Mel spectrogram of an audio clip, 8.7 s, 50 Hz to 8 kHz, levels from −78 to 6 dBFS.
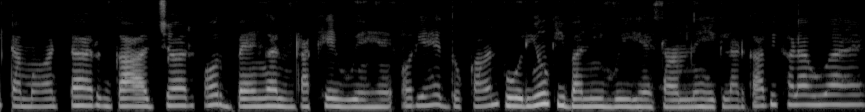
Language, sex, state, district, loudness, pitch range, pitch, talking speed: Hindi, female, Uttar Pradesh, Jalaun, -29 LUFS, 195-230 Hz, 210 Hz, 150 wpm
